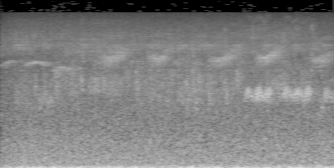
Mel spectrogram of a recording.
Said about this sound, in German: Ja, jetzt sagt Ihnen das natürlich alles nichts, dieser Clarks Weaver, schöner Vogel übrigens, ganz gelb unterseits und dann so schwarze Brust, schwarzer Kopf, sehr tropisch anmutend, und lustige Töne von sich geben.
